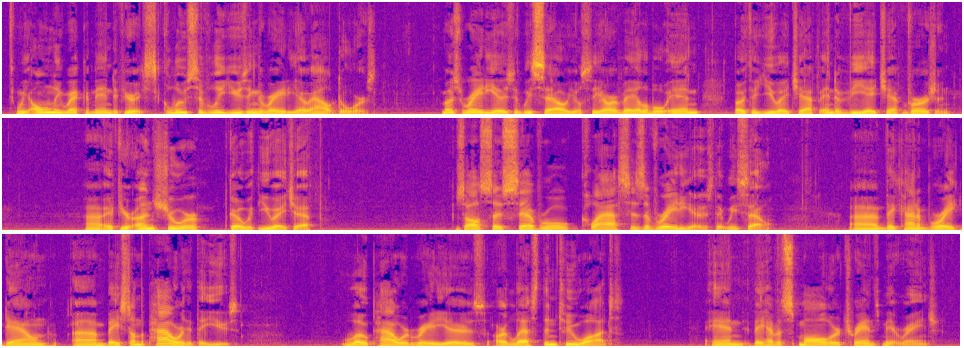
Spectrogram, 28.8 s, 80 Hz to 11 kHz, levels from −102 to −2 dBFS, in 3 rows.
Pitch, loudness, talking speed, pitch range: 105 Hz, -14 LUFS, 150 wpm, 95-120 Hz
